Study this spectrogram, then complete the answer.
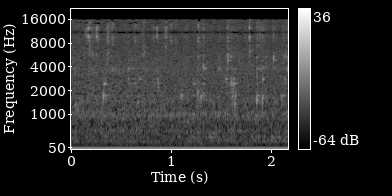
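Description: Brine layer draining from a separatory funnel during a reaction work-up, a continuous soft trickle of liquid with faint dripping, steady and close, no voices.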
